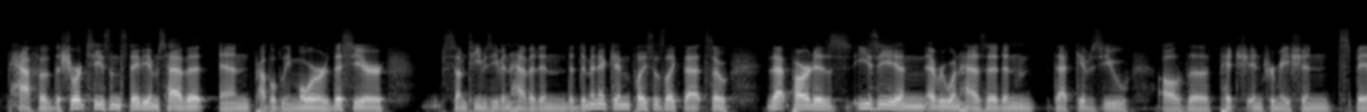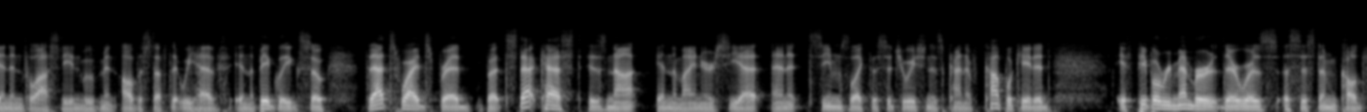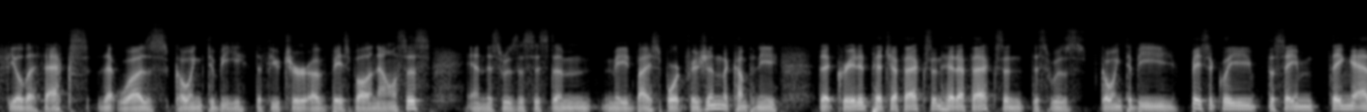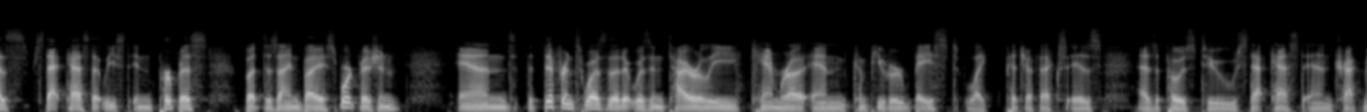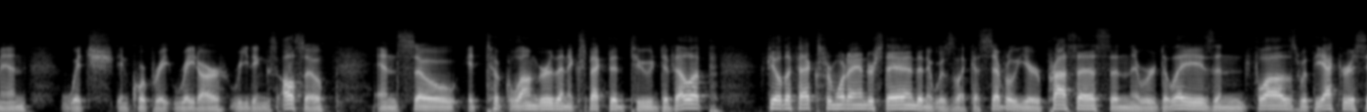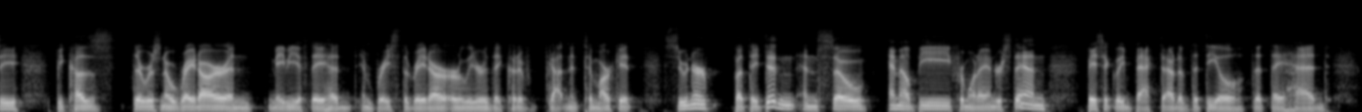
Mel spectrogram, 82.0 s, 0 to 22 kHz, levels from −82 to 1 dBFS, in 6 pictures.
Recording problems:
muffled; very; fading above 2 kHz

